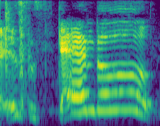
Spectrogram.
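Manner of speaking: high, slow, hammed-up gossip voice; mock scandalized. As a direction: relish the scandal, drawing it out. Gossipy delight at the reading.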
